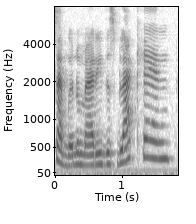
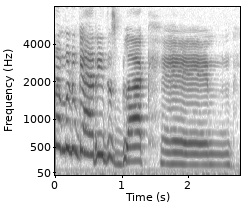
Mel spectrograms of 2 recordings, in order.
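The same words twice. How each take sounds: First: Said in the usual way. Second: Louder, firm insistence; insistent declaration. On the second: Acted. Son insisting to his mother about the hen, loud and firm. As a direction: plant your feet and insist.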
